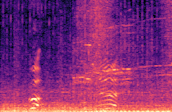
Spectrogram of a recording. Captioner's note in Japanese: 力み声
